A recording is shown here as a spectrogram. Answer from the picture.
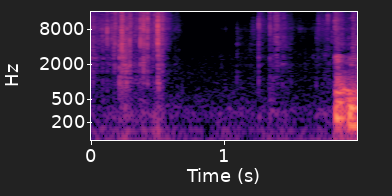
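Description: Quick, faint crinkly rustling of packaging being handled, stopping about half a second in.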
